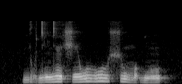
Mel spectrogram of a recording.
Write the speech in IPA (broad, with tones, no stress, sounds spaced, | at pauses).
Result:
j u˨ d ĩ˨˦ d ɛ̃˦˨ ʃ e˨˦ w u˦ w u˦ ʃ u˦˨ m o˨˦ ɡ͡b ũ˧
